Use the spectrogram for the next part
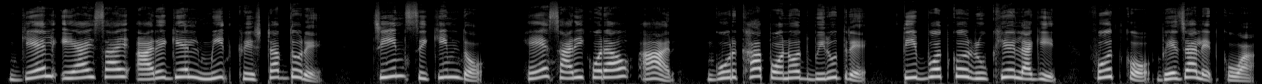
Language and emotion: Santali, neutral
